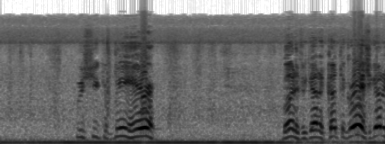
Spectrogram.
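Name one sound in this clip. An elderly man speaks close by in short bursts.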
